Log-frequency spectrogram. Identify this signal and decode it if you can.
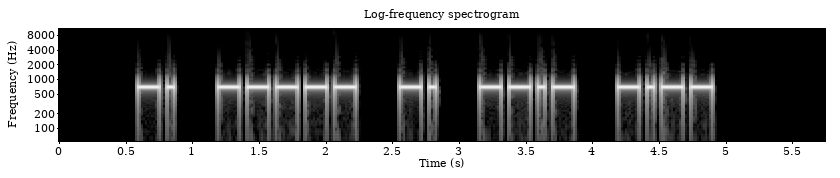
Morse code, heard as a keyed tone, about 21 wpm, spaced as for 16 wpm, 700 Hz. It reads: N0NQY
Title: USA Call Signs - 5 Characters - 2x Character Spacing - 22wpm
